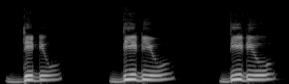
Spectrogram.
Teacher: So, first fall, then rise.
